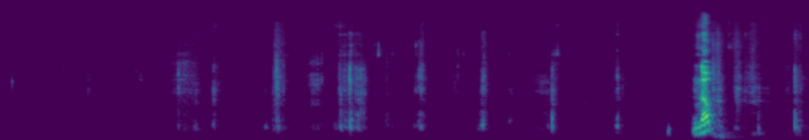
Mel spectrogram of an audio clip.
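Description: A person chewing crunchy nuts: a run of short, sharp crunches about twice a second, followed near the end by a single spoken word.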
